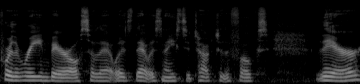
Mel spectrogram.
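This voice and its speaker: A woman at a medium pitch has a normal speaking voice with an American accent and fairly even intonation, on a very clean recording with a silent background. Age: 50s. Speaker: county commissioner chairing meeting. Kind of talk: public board meeting report.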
